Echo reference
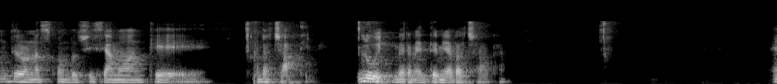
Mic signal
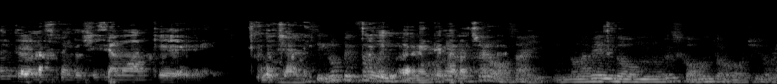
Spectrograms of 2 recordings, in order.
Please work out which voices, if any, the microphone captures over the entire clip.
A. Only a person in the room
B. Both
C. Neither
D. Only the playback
B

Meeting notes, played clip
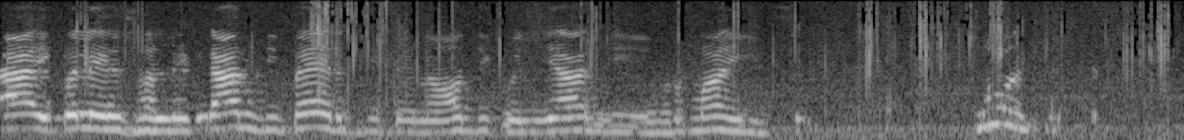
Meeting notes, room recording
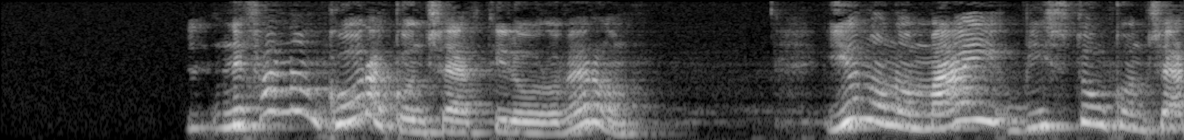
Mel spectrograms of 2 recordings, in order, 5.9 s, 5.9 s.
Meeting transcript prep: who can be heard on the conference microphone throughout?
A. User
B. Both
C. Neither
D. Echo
A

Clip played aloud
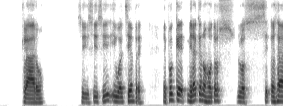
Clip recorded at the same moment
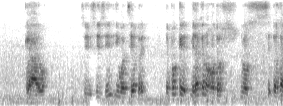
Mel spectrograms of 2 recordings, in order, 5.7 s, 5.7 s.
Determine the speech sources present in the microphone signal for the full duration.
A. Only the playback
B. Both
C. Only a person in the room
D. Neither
A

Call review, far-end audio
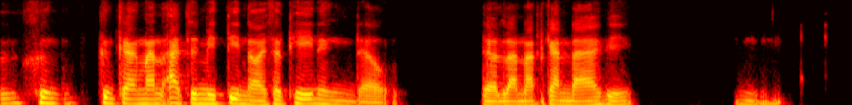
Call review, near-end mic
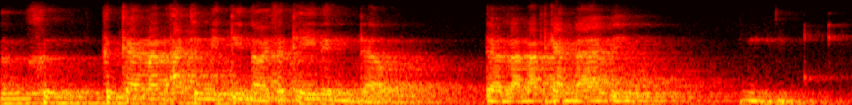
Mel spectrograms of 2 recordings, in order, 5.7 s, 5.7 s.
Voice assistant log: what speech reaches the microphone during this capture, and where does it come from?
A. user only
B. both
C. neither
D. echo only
D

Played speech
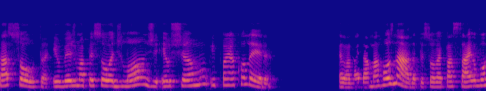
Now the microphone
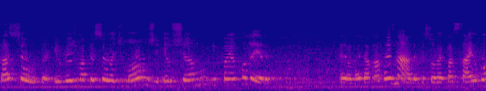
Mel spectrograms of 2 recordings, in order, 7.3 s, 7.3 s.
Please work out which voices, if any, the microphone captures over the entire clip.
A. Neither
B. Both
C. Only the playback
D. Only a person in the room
C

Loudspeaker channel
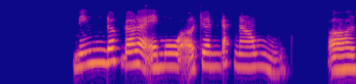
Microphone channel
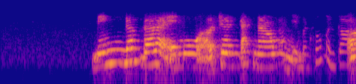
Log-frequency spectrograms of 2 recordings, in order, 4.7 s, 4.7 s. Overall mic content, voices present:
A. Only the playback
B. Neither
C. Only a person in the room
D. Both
D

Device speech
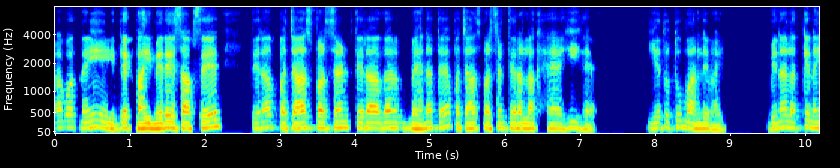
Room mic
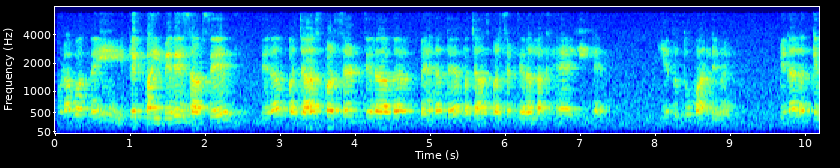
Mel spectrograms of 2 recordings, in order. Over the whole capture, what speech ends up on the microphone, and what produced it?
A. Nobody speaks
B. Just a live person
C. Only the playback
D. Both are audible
C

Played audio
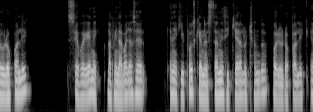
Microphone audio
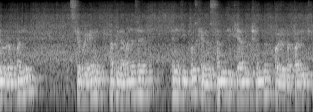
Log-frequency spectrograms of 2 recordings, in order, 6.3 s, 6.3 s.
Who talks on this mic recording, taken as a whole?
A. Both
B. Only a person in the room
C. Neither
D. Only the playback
D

